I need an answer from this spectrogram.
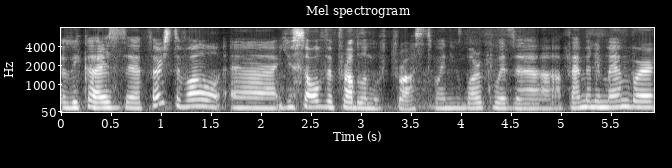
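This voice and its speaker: On a very clean recording with a silent background, a woman speaks at a moderate pace with hardly any pauses. Her medium-pitched voice is somewhat breathy, with fairly even intonation. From Moldova. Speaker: fashion marketing manager. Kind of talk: interview answer.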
